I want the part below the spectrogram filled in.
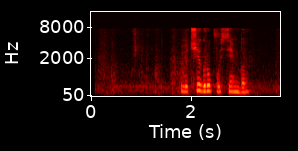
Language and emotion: Russian, neutral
